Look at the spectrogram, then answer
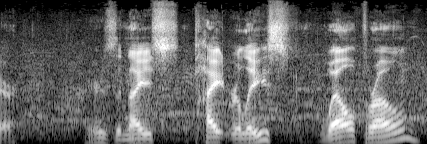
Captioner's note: players shouting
